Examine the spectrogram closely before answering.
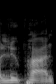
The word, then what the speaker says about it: Lupin: there's a show called Lupin or lupan to say it properly really um that's recorded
